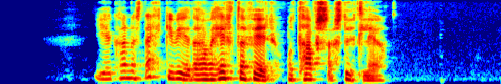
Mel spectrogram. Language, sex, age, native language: Icelandic, female, 30-39, Icelandic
